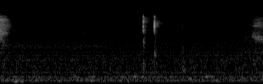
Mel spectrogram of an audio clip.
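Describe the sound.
A computer mouse clicks twice in quick succession, sharp and bright, over a faint steady background hum.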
